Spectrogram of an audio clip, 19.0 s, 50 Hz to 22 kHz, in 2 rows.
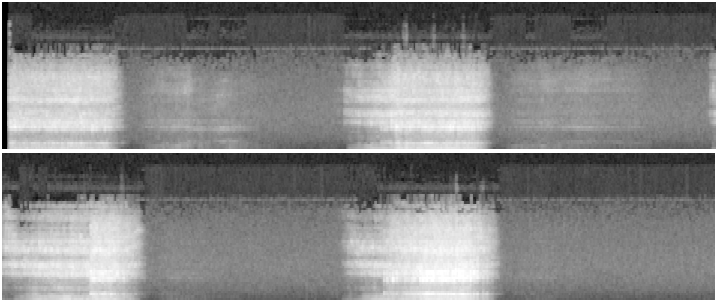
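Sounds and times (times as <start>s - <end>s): person snoring loudly: 0.1s - 3.1s, 4.5s - 6.6s, 9.4s - 11.5s, 14.0s - 16.2s
quiet breathing: 0.1s - 9.9s, 10.7s - 12.9s, 14.0s - 17.7s.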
